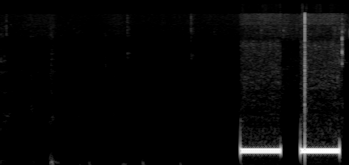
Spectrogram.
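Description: A telephone line during a call sounds two loud, steady beeps, each about half a second long with a short gap between them, after a few faint scattered clicks.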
